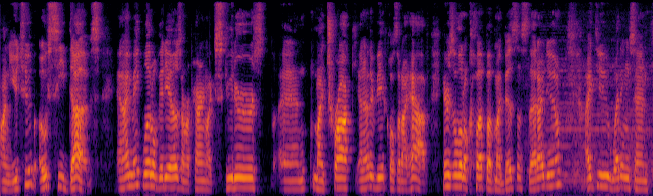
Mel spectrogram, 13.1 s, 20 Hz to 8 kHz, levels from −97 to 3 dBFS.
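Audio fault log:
Nothing stood out on listening to this recording.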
